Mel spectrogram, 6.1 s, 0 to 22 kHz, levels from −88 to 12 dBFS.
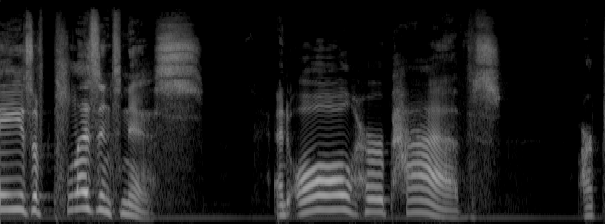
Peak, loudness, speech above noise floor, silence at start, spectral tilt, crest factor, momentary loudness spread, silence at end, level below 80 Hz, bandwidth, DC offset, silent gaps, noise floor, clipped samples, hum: -12 dBFS; -31 LUFS; 44 dB; 0 s; -2 dB/octave; 20 dB; 14 LU; 0.15 s; -88 dBFS; 19 kHz; under 0.1%; none; -75 dBFS; under 0.1%; none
